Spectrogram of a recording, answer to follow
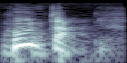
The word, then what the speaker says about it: junta: Junta.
